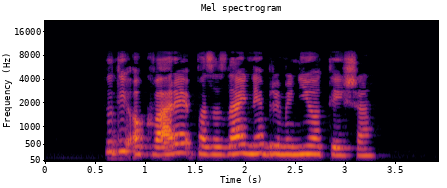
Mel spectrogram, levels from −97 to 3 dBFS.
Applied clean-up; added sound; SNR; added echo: none; none; none; none.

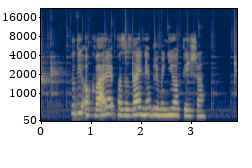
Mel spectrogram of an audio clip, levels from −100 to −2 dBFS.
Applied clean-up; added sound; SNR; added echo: none; Drip; 16 dB; none.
